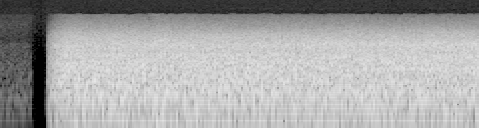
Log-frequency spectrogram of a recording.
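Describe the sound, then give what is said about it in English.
Heavy rain comes in abruptly and keeps up a loud, dense, steady roar of hiss and patter close by, with no voices over it. “This is what it sounds like in the pool right now with the rain. The rain is crazy.”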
